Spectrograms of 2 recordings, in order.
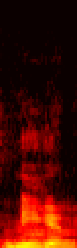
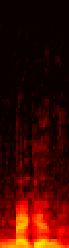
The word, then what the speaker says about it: Megan: pronounce it is like pronounce it with two E's even though there's no two E's okay so most of the time people when they first hear it they think Megan but and I'll answer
